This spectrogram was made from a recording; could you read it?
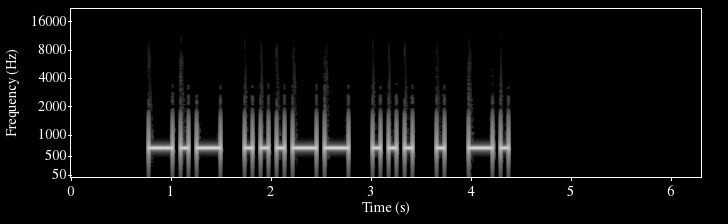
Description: Morse code, heard as a keyed tone, about 15 wpm, 700 Hz. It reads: K3SEN
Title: Call Signs Repeated 2x - 15wpm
